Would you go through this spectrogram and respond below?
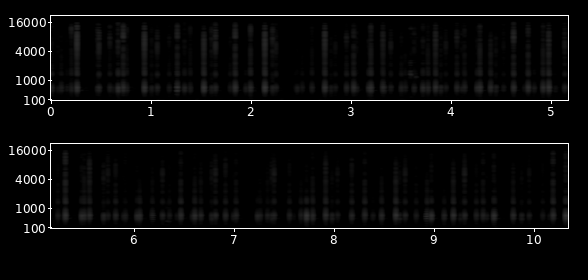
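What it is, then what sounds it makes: Cardboard hardcover notebook, tapped with nails. Long red nail tips tap rapidly and continuously on a teal printed cardboard hardcover notebook lying flat. The taps are short, dry clicks with a hollow midrange tone that stop instantly without ringing, over a faint low steady hum throughout.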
